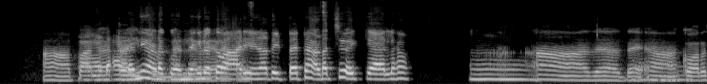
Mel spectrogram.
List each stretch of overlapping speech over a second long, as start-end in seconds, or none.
0.8-2.6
